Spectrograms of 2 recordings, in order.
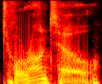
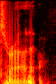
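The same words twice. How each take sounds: First: Every t sound is pronounced crisply and clearly. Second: The t sounds are softened and run together. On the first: The speaker is not from the city. "the enunciation is very, very clear and concise" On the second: The speaker is from the city. "you just let those T's roll"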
